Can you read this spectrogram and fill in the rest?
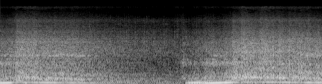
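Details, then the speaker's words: Suzuki Carry Futura pickup, previously idling roughly with misfire, hesitation on throttle and no power; after repair the engine picks up instantly and cleanly on throttle with no stumble or hesitation, normal throttle response. "kita gas sudah langsung dapat ya teman-teman kita gas spontan juga sudah normal tidak seperti tadi"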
